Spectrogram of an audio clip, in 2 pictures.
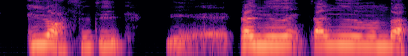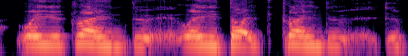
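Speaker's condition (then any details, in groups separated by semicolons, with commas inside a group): Cerebral palsy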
